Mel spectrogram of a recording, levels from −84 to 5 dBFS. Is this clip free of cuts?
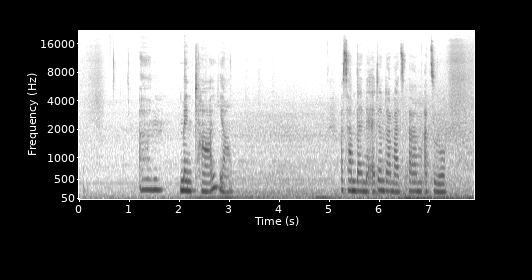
no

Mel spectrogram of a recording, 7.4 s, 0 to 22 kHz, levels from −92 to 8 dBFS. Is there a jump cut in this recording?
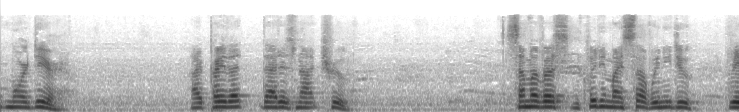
no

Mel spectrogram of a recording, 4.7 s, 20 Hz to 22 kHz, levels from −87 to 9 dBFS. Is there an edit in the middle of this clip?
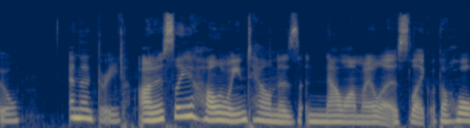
no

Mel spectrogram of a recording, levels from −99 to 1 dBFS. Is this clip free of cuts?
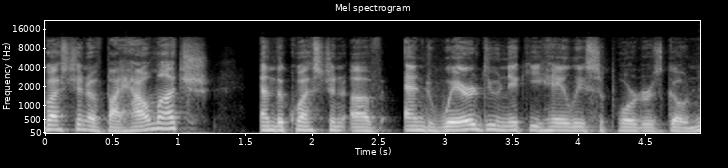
yes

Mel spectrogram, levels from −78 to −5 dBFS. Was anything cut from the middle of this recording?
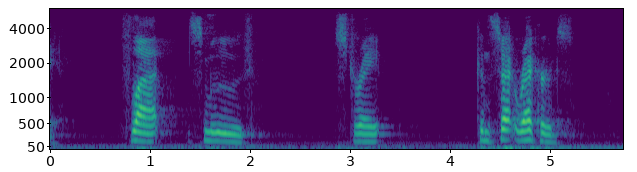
no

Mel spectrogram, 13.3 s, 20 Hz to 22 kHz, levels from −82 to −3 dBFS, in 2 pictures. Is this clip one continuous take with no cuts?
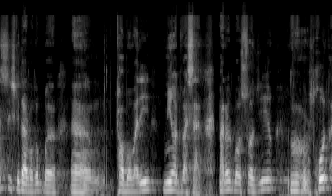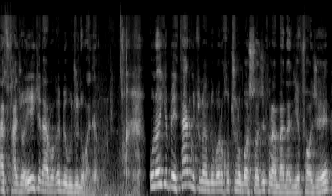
yes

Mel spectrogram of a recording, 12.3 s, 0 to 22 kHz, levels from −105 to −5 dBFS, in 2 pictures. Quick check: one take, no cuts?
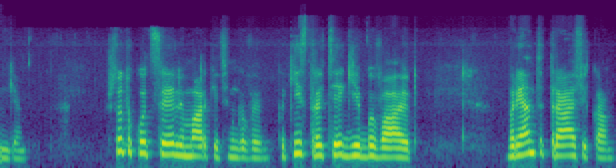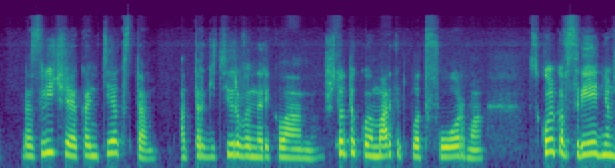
yes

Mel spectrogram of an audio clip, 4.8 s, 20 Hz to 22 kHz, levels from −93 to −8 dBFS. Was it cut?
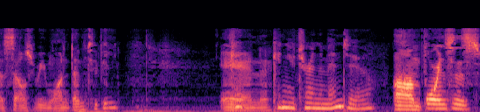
yes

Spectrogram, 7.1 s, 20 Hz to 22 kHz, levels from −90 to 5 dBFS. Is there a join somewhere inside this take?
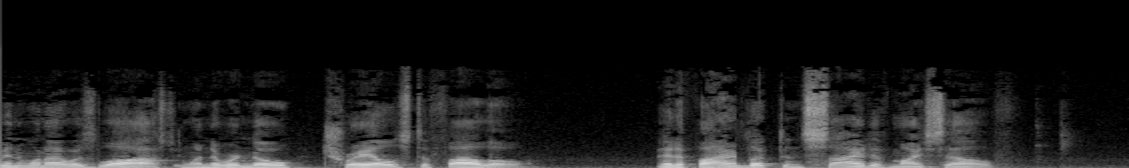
yes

